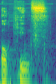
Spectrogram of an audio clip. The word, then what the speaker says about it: Hopkins: a un auditeur qui a dit qu'on ne prononce pas le P. On dit Hawkins. C'est lui qui a fait l'anglais, là, le diplôme dedans. Bonjour le grand. Anthony Hopkins. Donc on ne prononce pas le P. Hopkins.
